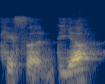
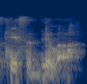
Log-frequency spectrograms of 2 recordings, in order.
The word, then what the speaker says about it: quesadilla: answer but I actually did it no it's pronounced quesadilla I uh I thought it was Kissin Villa you know yeah it's funny because the same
